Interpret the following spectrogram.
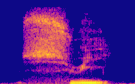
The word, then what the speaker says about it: suis: So first one, suis, as you've been noticing, you don't pronounce the final S, okay.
